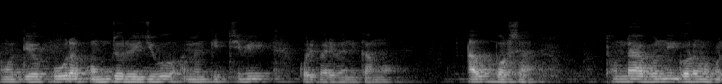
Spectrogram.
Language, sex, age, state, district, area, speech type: Odia, male, 18-30, Odisha, Rayagada, urban, spontaneous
